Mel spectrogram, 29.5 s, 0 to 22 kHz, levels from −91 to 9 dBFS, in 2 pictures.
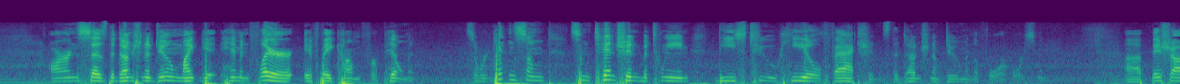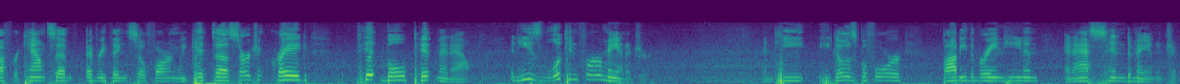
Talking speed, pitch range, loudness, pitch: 145 wpm, 140-170 Hz, -20 LUFS, 155 Hz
